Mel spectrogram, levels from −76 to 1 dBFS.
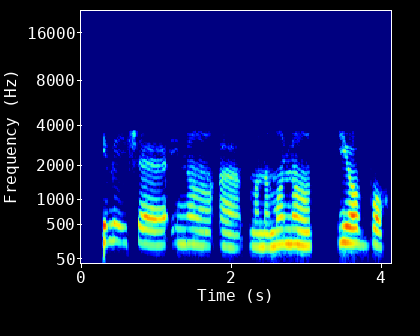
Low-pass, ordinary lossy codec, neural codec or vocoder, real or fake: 3.6 kHz; none; codec, 16 kHz in and 24 kHz out, 2.2 kbps, FireRedTTS-2 codec; fake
